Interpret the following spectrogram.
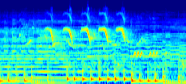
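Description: Chầu văn ritual music from a live band, with a steady percussion beat under held instrumental notes. A bird's chirping sits over it: a quick run of about five high falling whistles starting about half a second in, then a few short pips near the end.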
